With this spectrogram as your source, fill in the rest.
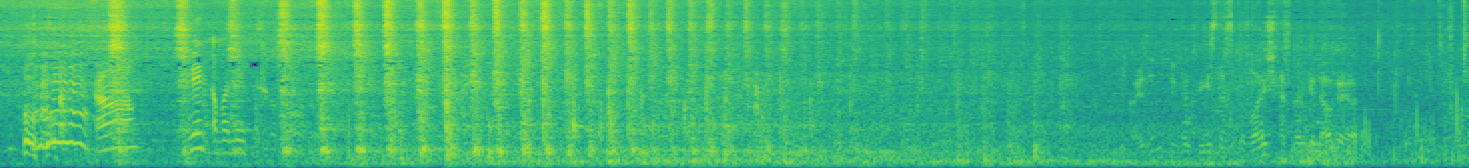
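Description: A steam locomotive chuffs in a fast, steady rhythm as it pulls away.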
